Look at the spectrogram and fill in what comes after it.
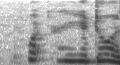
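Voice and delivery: mock, very high, angry exclamation. Retelling an angry reaction to a hunting partner walking up: imitating own angry remark. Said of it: "And I was so mad".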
